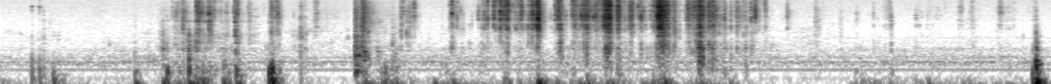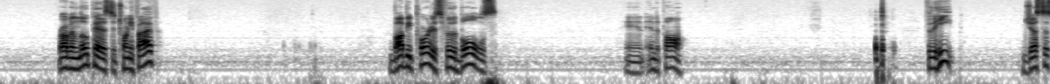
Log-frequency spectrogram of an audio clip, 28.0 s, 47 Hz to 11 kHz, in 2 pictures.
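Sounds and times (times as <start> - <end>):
card pack wrapper tearing: 2.2 - 4.2, 5.3 - 10.3.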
